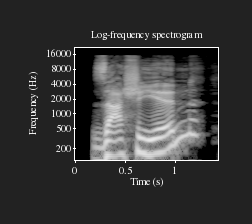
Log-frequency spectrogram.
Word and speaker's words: Zacian: We have actual pronunciations on this. Zacian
